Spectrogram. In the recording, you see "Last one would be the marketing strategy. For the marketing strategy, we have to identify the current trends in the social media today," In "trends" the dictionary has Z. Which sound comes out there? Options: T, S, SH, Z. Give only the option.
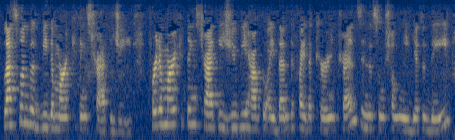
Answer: S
